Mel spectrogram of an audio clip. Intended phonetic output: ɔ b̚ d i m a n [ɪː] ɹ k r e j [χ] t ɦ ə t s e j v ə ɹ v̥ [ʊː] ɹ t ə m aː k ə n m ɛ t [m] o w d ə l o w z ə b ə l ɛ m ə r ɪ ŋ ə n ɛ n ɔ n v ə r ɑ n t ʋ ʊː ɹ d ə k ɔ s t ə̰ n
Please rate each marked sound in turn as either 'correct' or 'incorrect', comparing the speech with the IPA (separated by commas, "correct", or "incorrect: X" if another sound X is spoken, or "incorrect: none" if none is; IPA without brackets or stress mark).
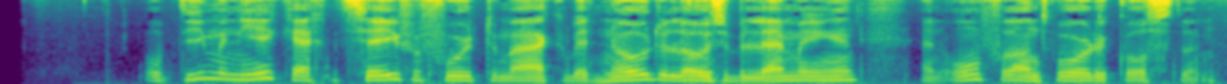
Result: incorrect: iː, correct, incorrect: uː, incorrect: n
